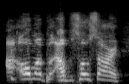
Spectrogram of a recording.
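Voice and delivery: high, flustered apology, tumbling over itself; super apologetic. Retold or imitated. Actor who bumped into the star, super apologetic. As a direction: re-enact a gushing, panicked sorry. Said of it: "like, super apologetic".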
